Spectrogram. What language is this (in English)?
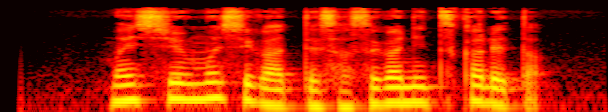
Japanese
